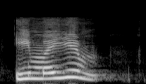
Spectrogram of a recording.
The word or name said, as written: nakamal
